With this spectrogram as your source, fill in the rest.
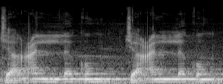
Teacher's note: ketika lam ketemu dengan lam maka ini bisa dibaca Idgham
